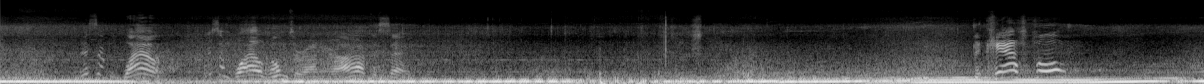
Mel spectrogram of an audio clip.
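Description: A boat engine hums steadily, shifting pitch now and then.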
